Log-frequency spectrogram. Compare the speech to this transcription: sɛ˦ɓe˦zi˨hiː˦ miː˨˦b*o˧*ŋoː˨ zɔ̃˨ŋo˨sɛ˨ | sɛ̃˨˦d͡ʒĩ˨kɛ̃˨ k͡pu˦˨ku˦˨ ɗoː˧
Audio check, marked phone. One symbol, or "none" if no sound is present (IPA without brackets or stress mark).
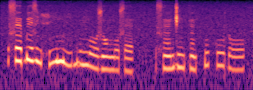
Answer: u˧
